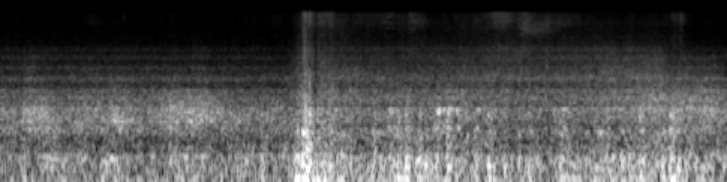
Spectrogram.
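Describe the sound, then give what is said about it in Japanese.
A train rolls along with a steady, heavy low rumble, growing slightly louder after a sharp metallic clank midway as it crosses a steel railway bridge, the sound spreading out with a broad, reverberant ring. “ちょっとしたこう鉄製の橋梁を渡る時の音とか、少し響きが広がりますよね、反響してね。”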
